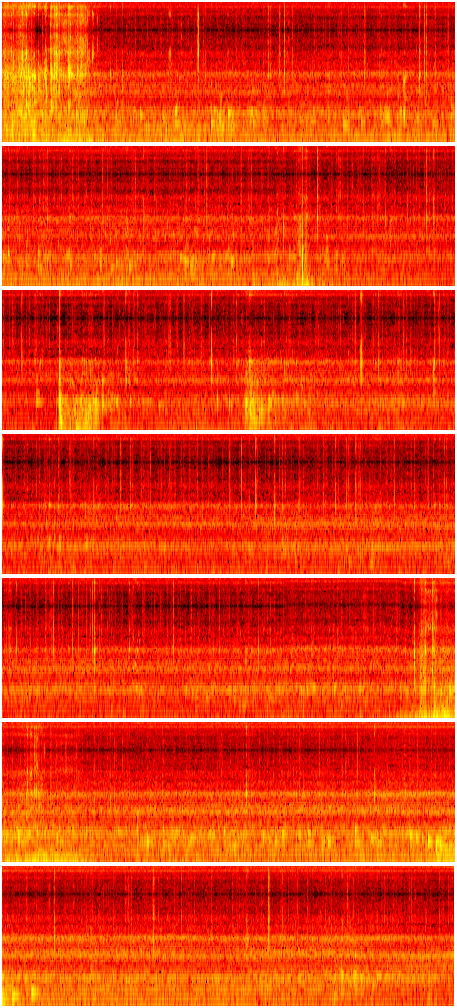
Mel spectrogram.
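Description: Muffled underwater sound picked up by a snorkeller's camera in its waterproof housing: a steady low rush of water with a faint hum, a few scattered knocks and gurgles, and a louder surge of bubbling water about two-thirds of the way through.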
